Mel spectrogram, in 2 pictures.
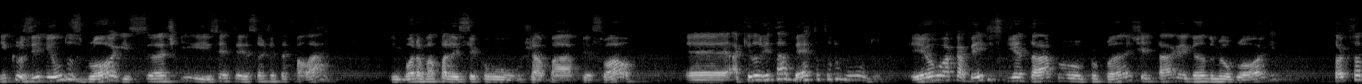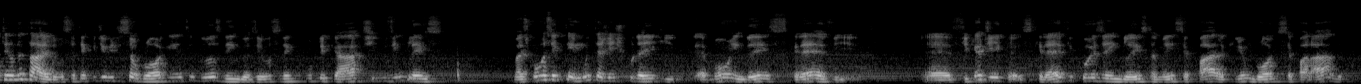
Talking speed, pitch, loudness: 205 wpm, 140 Hz, -27 LUFS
